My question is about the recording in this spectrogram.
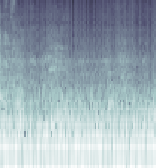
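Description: Wind buffeting a phone's microphone: a loud, steady low rumble with little higher sound.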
